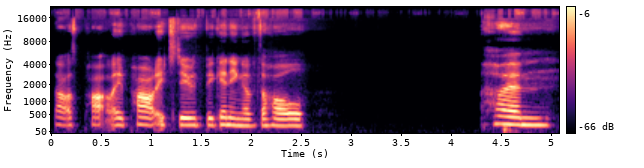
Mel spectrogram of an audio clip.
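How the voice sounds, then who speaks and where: Young woman, casual reviewer, chatty and excitable. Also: medium pitch, normal speed. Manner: chatty, excitable, acts out quotes. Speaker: TV episode reviewer.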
